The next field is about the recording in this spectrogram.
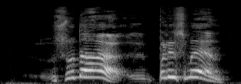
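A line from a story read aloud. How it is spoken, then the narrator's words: Shout. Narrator (Russian): крикнул кто-то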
